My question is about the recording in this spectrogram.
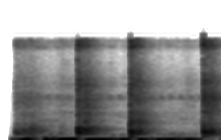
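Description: Audience clapping while a voice holds one long note that dips slightly about half a second in.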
